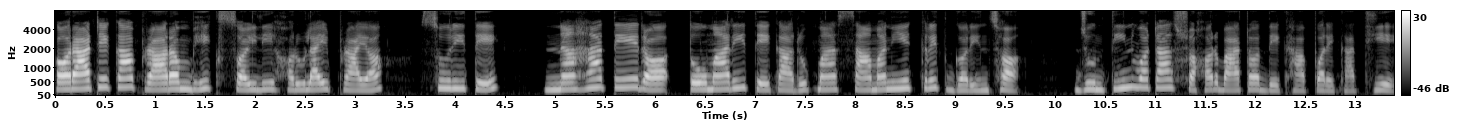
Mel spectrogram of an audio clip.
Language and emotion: Nepali, neutral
